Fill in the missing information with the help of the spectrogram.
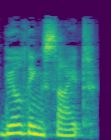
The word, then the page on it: building site: American English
